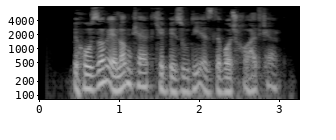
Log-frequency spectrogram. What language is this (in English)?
Persian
